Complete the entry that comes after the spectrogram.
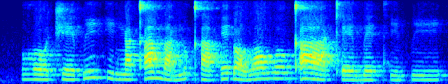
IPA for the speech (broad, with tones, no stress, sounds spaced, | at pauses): ɣ oː˨ t͡ʃ eː˨ p iː˦ k i˨ ŋ a˨ kʼ a˦ m a˨ ŋ ʊ˦ kʰ a˨ h e˦ ɗ ɔ˨ w ɔ˦ β o˦ kʼ aː˦˨ kʼ e˨ m eː˨ tʰ i˨ p iː˦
